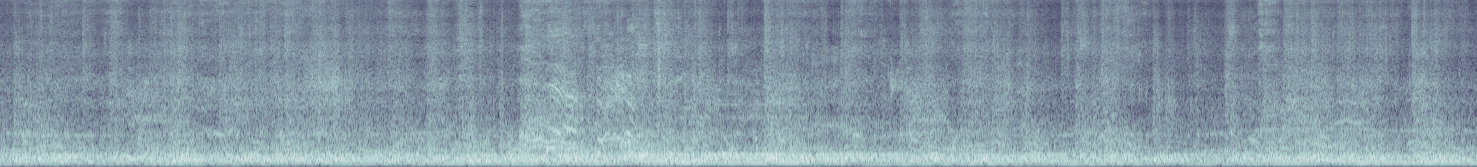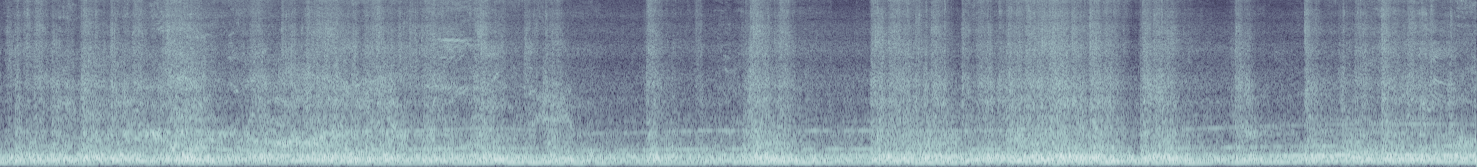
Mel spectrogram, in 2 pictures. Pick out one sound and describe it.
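A car engine roars steadily as the car drives.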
